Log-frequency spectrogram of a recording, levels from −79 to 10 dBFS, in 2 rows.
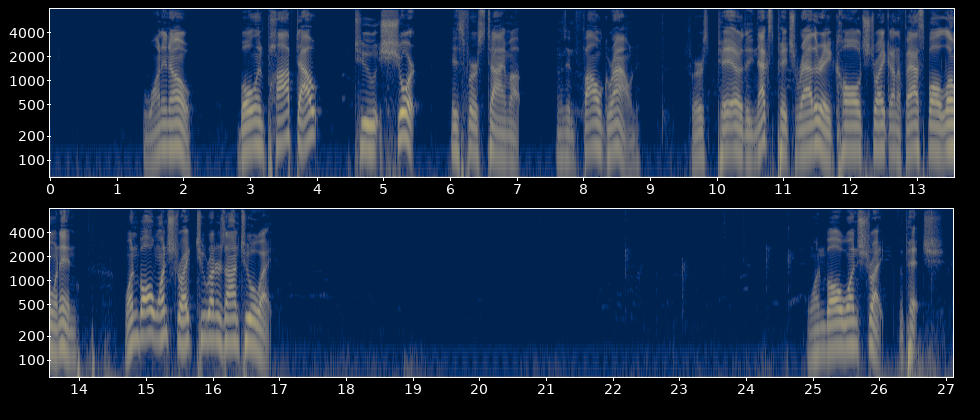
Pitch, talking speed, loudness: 110 Hz, 110 wpm, -27 LUFS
